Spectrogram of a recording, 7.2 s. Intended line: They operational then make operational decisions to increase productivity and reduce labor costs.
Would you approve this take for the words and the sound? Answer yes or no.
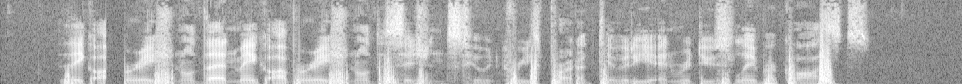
no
